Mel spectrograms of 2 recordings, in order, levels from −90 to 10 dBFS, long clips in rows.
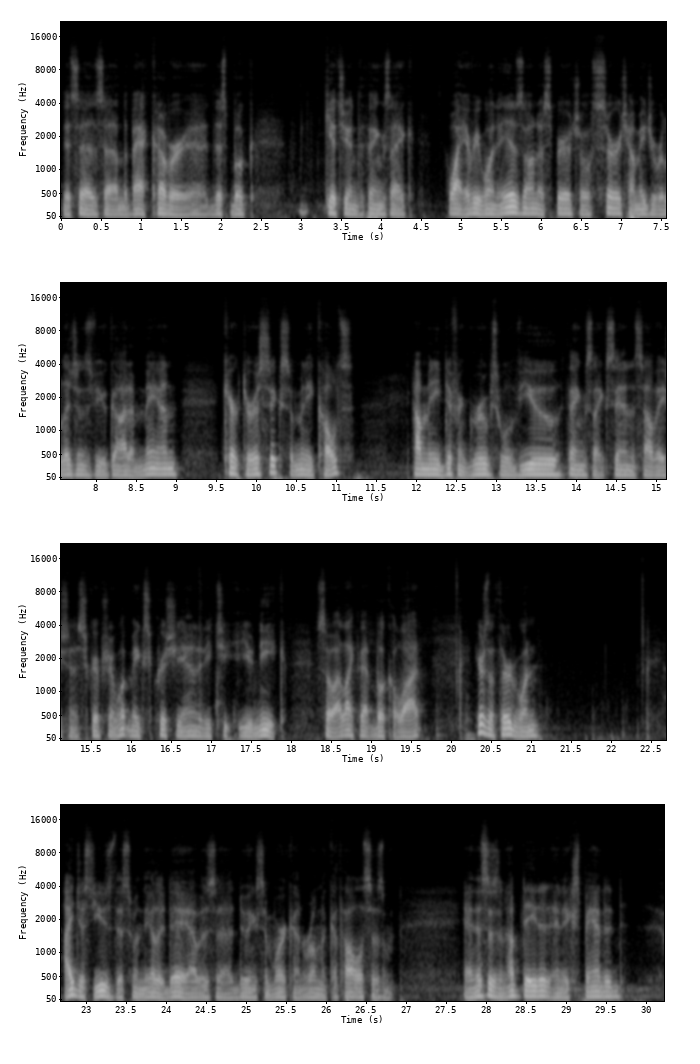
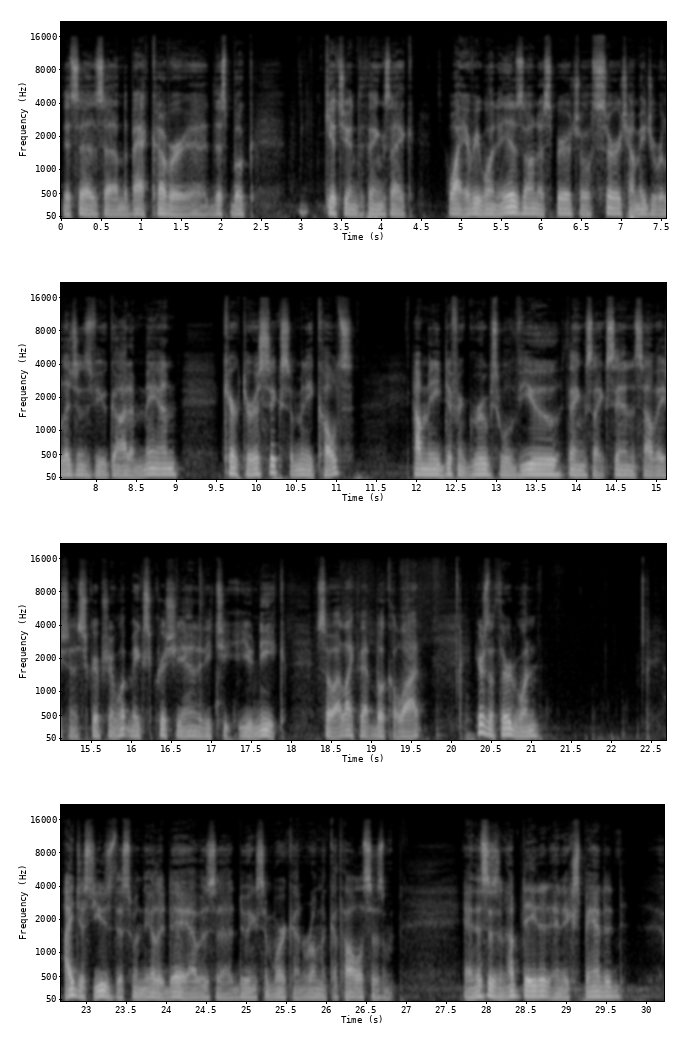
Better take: second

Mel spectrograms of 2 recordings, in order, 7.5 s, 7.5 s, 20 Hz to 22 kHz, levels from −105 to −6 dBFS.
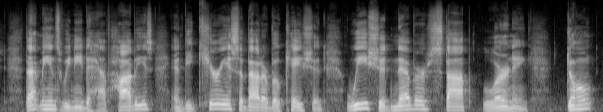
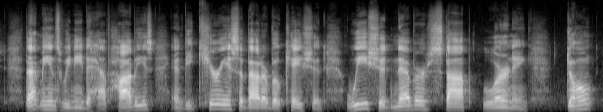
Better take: first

